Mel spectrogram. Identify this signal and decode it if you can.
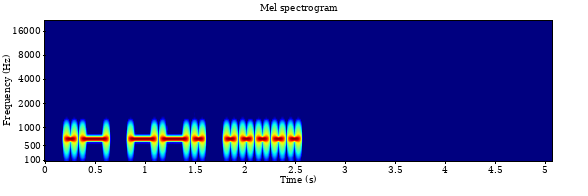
Morse code, heard as a keyed tone, about 15 wpm, 700 Hz. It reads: AG5
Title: USA Call Sign Prefixes - 15wpm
